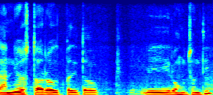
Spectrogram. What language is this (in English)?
Odia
